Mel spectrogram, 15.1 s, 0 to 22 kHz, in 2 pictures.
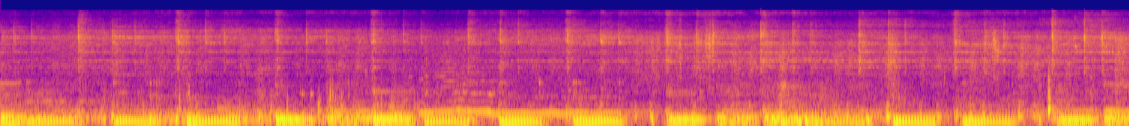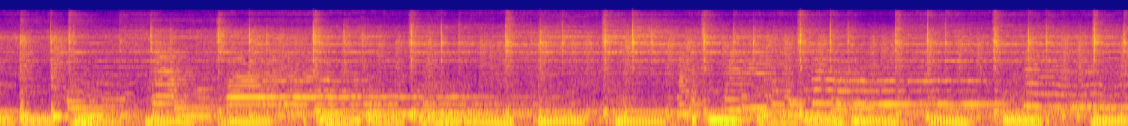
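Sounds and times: electric bass guitar line: 0.0 - 15.0
drum kit hits: 3.5 - 15.0
electric guitar held notes: 8.0 - 15.0.

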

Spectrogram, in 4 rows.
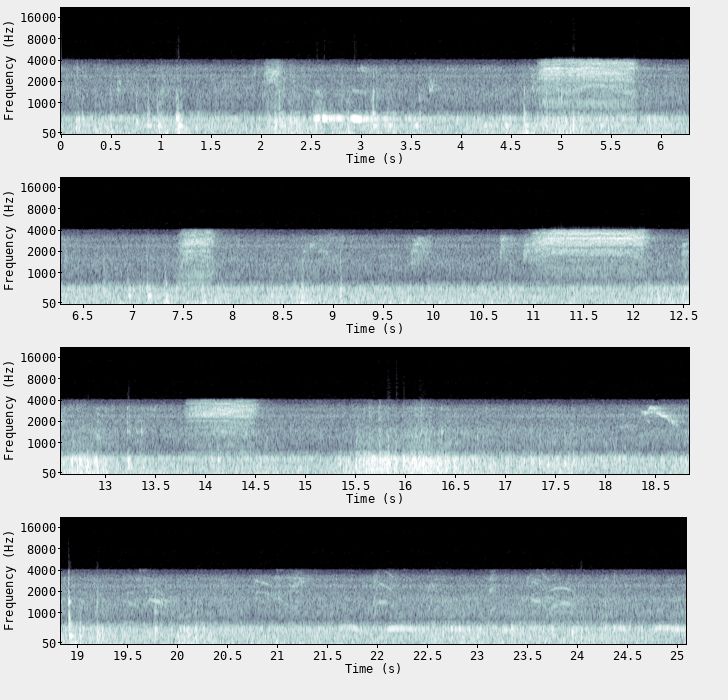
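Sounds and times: steady low rumble: 0.0 - 25.0
magpie rasping calls: 4.8 - 5.8, 7.4 - 7.9, 10.9 - 12.2, 13.8 - 14.6.

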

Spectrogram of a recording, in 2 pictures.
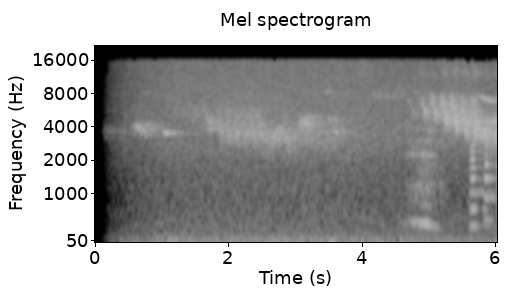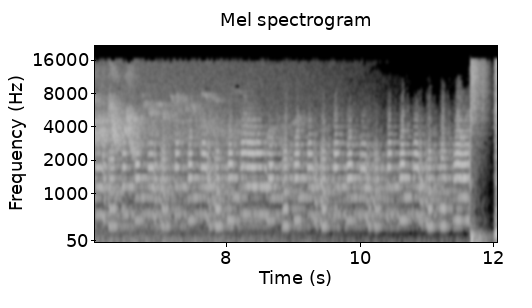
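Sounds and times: birds chirping: 0.2 - 10.3
brass bugle playing: 5.6 - 11.8.

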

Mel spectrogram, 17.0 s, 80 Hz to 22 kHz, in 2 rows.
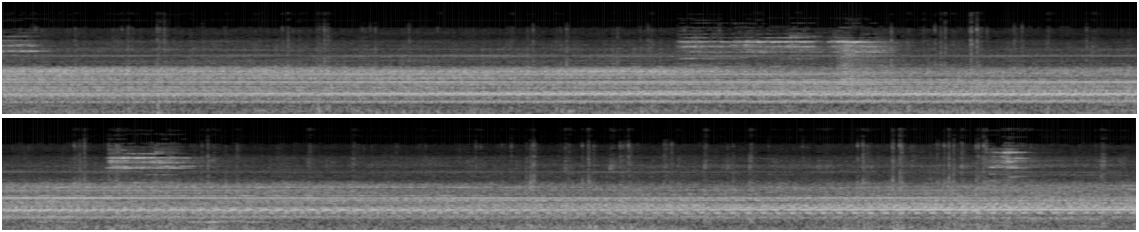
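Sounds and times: high-pitched flange squeals: 0.0 - 0.4, 5.0 - 6.8, 9.3 - 10.1, 15.8 - 16.4
model train rolling hum: 0.0 - 17.0.

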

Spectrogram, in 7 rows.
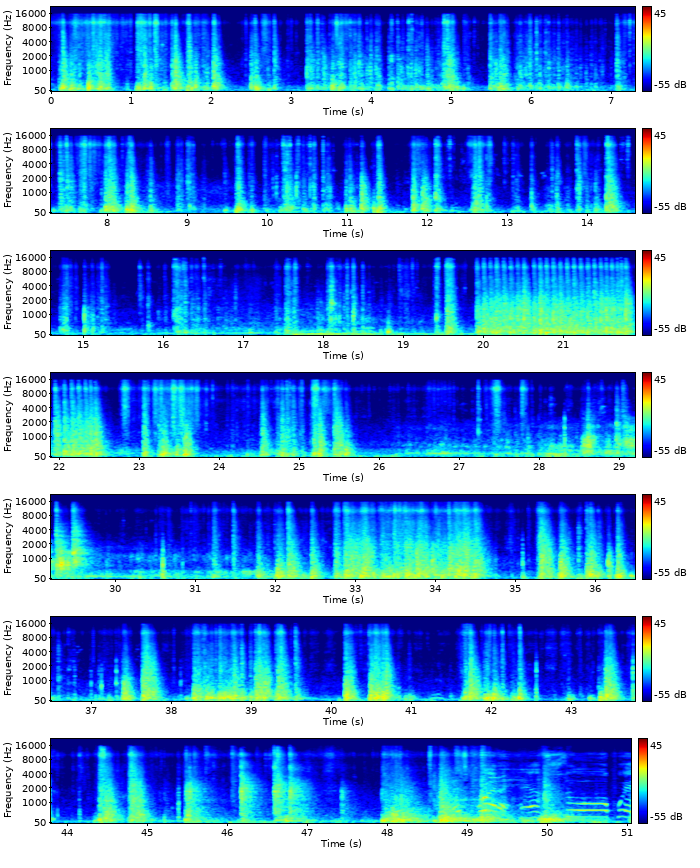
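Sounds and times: sheet steel gutter banging: 0.0 - 26.2, 27.2 - 42.5, 43.2 - 51.0
metal flexing and popping: 0.0 - 50.3
steel sheet clattering: 16.0 - 25.9, 44.3 - 51.0.

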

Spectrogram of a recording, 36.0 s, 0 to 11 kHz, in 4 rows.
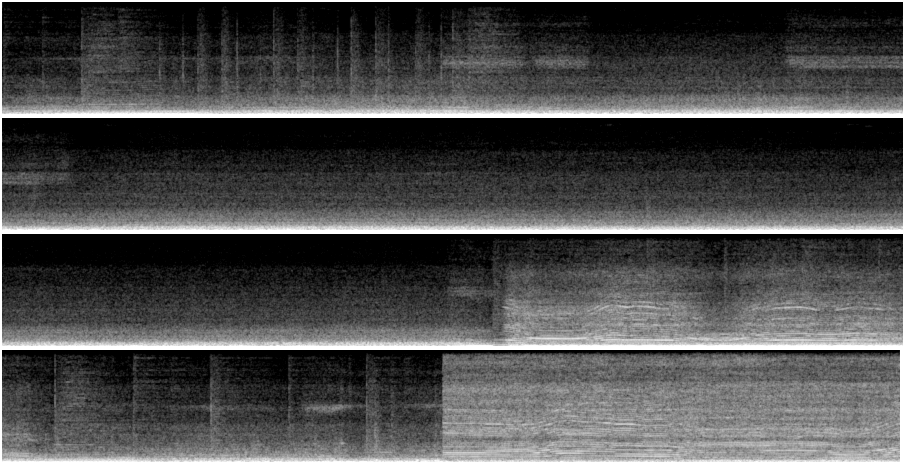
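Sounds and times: thin high whine: 0.0 - 10.8, 22.5 - 36.0
diesel engine droning: 0.0 - 36.0.

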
